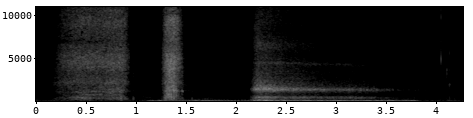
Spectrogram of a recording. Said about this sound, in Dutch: Dat is tweemaal inademen en dan eenmaal sterk uitademen. Bijvoorbeeld één diepe ademhaling door de neus. En wanneer dat je denkt dat je genoeg lucht hebt, nog één extra snuif doen en dan zwaar uitademen door de mond. Zo.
